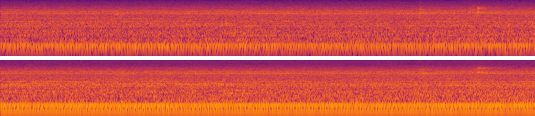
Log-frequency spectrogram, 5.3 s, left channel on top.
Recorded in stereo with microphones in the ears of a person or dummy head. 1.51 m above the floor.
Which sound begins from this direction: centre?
A fan, at 0.0 s.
